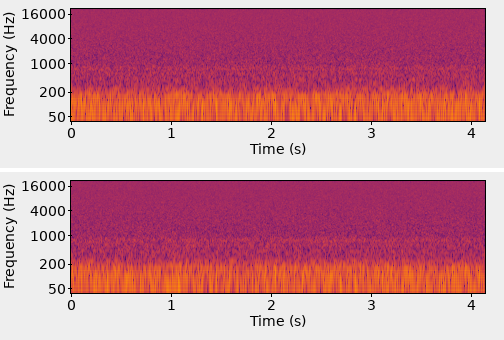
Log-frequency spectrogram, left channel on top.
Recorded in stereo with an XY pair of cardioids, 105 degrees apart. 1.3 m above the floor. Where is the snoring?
No snoring in this recording.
